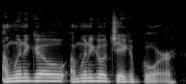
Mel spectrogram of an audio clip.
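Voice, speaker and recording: A man's voice: fairly high pitch, expressive, quick pace, dark tone, no room sound, studio quality. A man chatting casually as the host of a sports podcast.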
